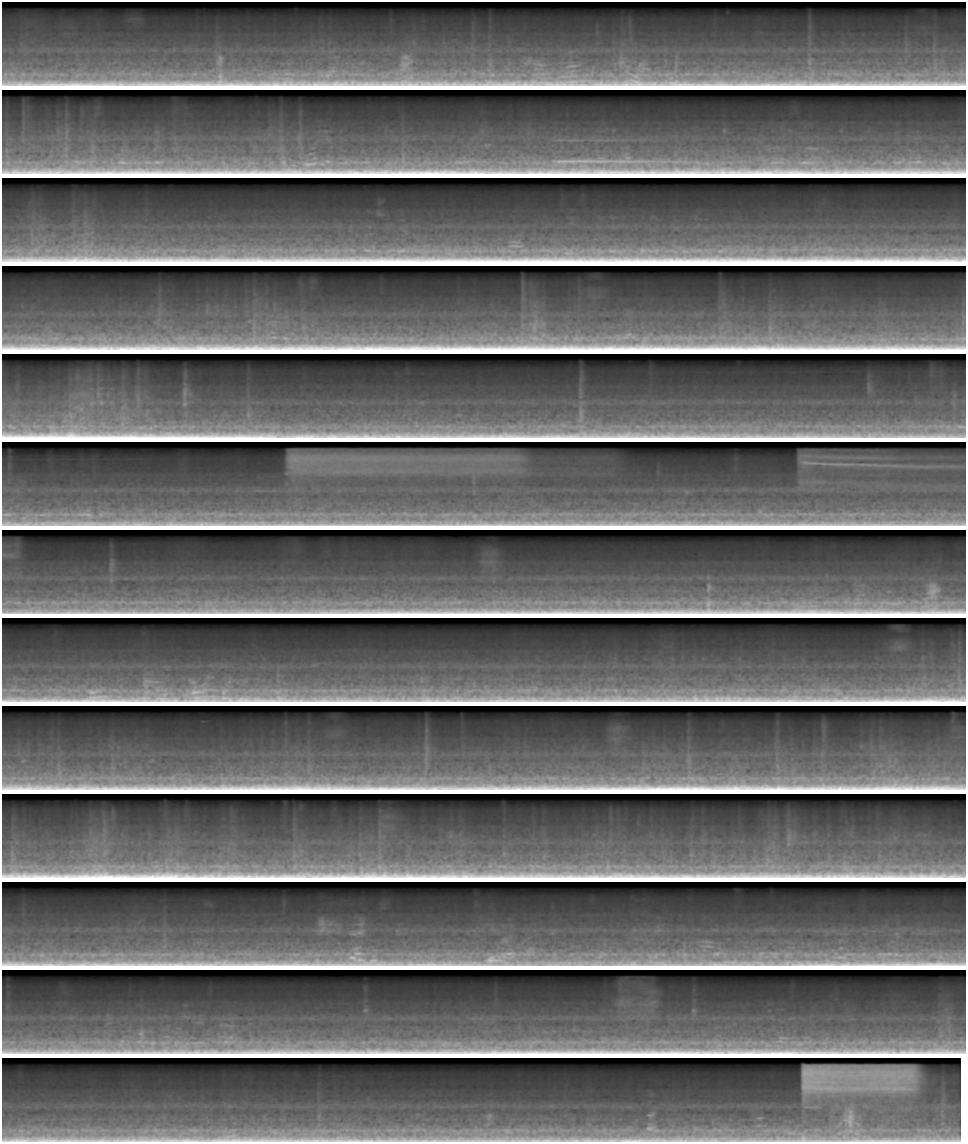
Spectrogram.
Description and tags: A sound of driving a bus.
bus, driving, people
